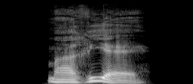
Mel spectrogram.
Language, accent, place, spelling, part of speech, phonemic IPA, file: German, Germany, Berlin, Mariä, proper noun, /maˈʁiːɛː/, De-Mariä.ogg
- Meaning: genitive/dative singular of Maria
